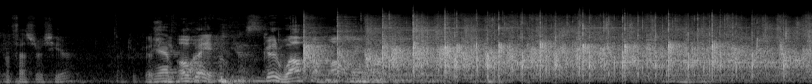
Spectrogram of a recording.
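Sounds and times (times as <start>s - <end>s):
speech: 0.0s - 4.3s
audience applause: 3.0s - 8.1s.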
